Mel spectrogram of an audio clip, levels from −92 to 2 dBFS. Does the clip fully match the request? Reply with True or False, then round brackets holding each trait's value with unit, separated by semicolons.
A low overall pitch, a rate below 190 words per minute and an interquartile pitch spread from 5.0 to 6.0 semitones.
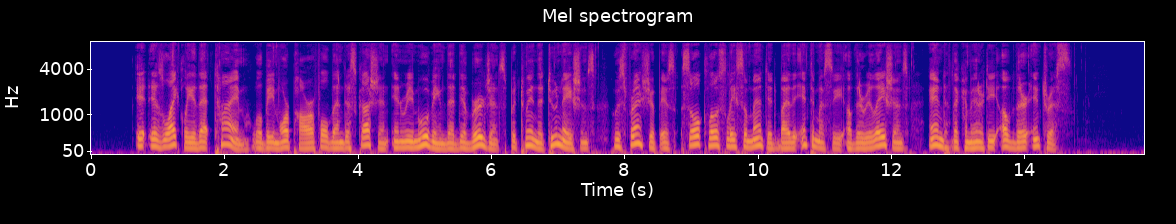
True (115 Hz; 140 wpm; 5.4 semitones)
